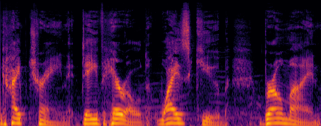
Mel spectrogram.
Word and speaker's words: Bromine: Steam Vision, conductor of the interdimensional time-spanning hype train, Dave Harold, Wisecube, Bromine, pronounced Bro, Mine, Main Humdinger, Mother of Pearl, Fiona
